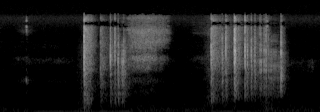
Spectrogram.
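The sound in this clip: Dice rolled during a tabletop role-playing game make two short, faint bursts of rapid clattering clicks, separated by a brief pause.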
